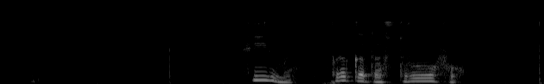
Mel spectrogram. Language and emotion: Russian, sad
